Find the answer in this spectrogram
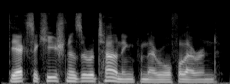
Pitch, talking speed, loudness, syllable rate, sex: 130 Hz, 210 wpm, -20 LUFS, 8.2 syllables/s, male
